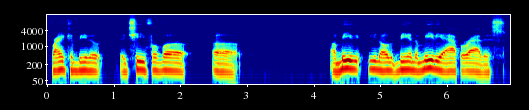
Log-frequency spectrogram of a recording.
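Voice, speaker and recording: A man's voice: mid-range voice, fairly even intonation, a little slow, warm tone, dry recording, low-quality recording. A young man in a casual talk, earnest and preachy, rambling a little and using plenty of slang. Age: young adult. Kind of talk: casual discussion.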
